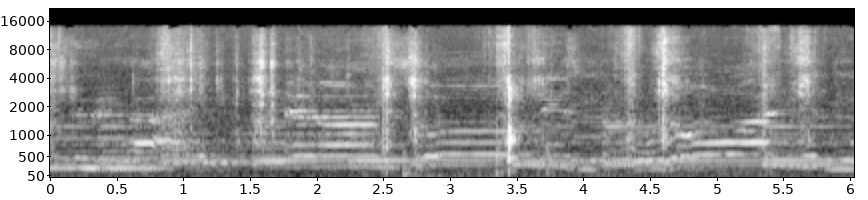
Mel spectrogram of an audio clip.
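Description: Knife cutting on a chopping board: a handful of short, irregular knocks, over music playing in the background.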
